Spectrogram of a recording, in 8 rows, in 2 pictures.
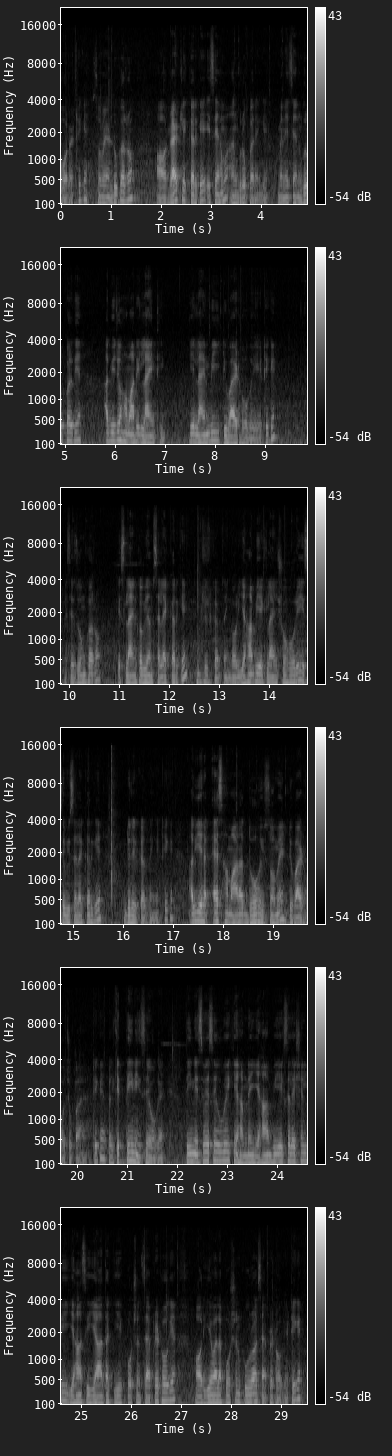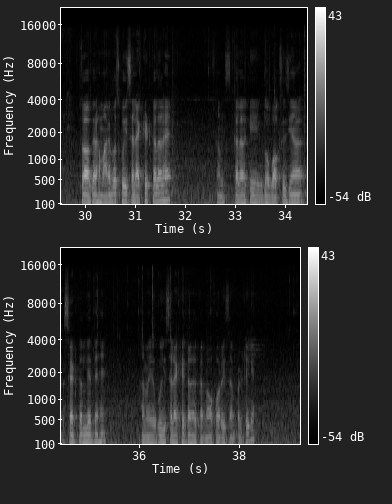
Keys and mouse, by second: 0.8 space, 1.0 ctrl+z, 2.3 right click, 9.5 space, 10.4 click, 10.4 space, 12.6 Delete, 15.7 Delete, 21.1 Delete, 21.3 ctrl+z, 22.0 ctrl+z, 30.8 space, 31.5 space, 33.2 shift+click, 33.5 shift+click, 33.6-35.0 shift+click, 33.9 v, 34.4 alt+click, 34.8 shift+click, 34.9 shift+click, 35.0 shift+click, 35.6 ctrl+Return, 35.7 space, 37.2 click.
